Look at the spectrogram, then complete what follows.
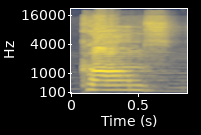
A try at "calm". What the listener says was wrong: I think, yeah, that's punctuation, so that's calm. No, just calm, right? I thought that was just punctuation.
